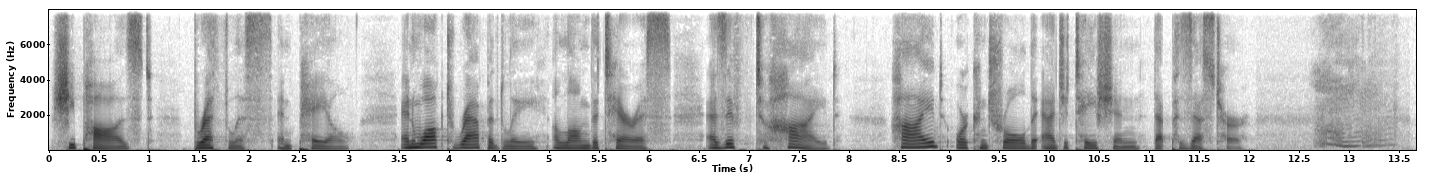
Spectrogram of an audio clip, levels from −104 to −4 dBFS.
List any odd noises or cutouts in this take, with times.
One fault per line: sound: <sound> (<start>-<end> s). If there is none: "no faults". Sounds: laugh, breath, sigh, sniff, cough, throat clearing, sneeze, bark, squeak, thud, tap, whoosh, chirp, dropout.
sound: sniff (12.6-13.5 s)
